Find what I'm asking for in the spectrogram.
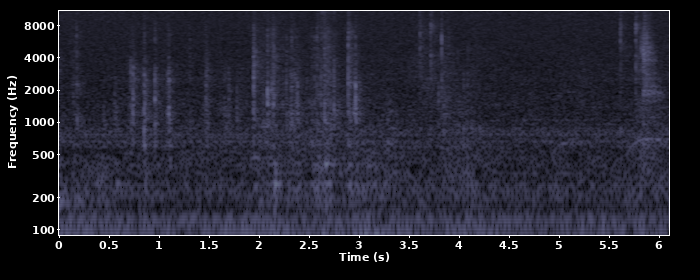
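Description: Scattered keystrokes on a computer keyboard as text is typed in Photoshop, faint and close against a steady low hum, with irregular pauses and no speech.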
